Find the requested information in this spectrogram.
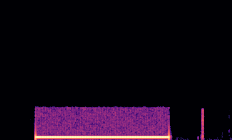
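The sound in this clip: A telephone dial tone sounds while a caller is being dialed in. The loud, steady, unbroken pitch lasts about two seconds and cuts off, followed by a single brief click.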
